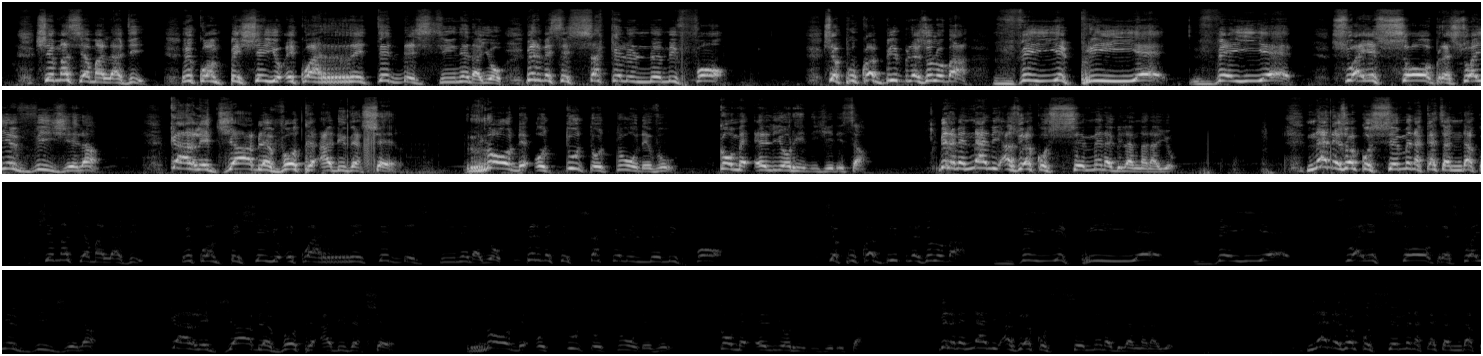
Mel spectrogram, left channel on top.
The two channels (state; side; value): quieter; right; 32.7 dB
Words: semence ya maladie et quoi empêcher yo et quoi arrêter destiné na yo mais c'est ça que l'ennemi font. C'est pourquoi Bible zoloba veillez, priez, veillez, soyez sobres, soyez vigilants car le diable est votre adversaire rôde tout autour de vous comme Elion rédigé de ça. Bien aimé, nani azoya ko seme na bilanga na yo, nani azoya ko seme na kati ya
